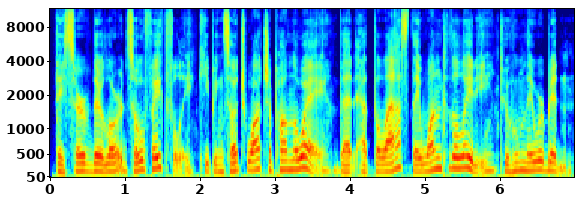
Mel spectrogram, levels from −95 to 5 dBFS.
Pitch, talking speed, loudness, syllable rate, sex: 170 Hz, 225 wpm, -16 LUFS, 5.1 syllables/s, male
